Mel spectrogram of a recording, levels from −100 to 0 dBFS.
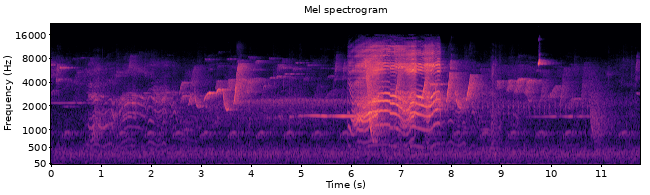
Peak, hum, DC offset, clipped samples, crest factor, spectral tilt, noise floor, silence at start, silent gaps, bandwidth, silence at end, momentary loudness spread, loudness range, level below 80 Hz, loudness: -12 dBFS; none; under 0.1%; under 0.1%; 22 dB; 4.5 dB/octave; -61 dBFS; 0 s; none; 16 kHz; 0.05 s; 27 LU; 15 LU; -84 dBFS; -27 LUFS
